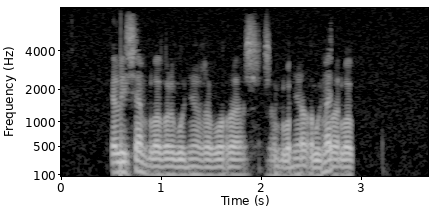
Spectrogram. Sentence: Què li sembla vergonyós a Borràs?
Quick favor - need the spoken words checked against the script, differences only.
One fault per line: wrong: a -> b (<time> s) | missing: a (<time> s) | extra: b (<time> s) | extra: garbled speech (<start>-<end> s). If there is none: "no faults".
extra: garbled speech (2.0-2.9 s)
